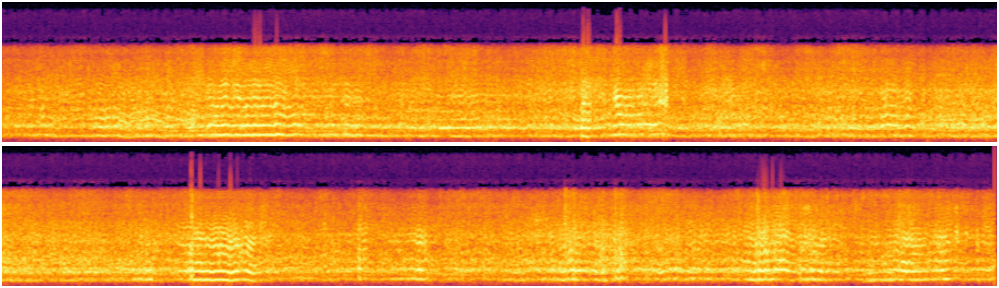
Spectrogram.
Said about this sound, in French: C'est presque un doux bruit, s'il n'y en avait pas autant d'abeilles. Et ça va être presque, je pense, un bruit, un son qui va bientôt être juste de l'histoire ancienne, puisque les abeilles disparaissent, malheureusement.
